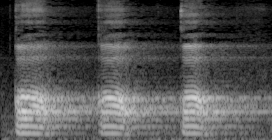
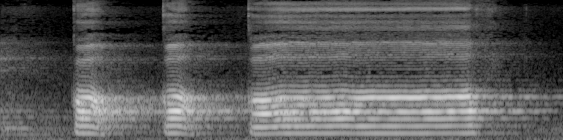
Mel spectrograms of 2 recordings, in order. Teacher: The exit point of Qaf is first point of our throat. The starting point of our throat.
